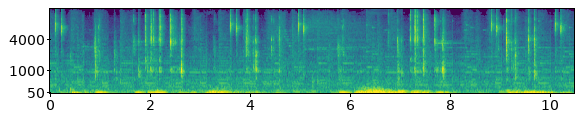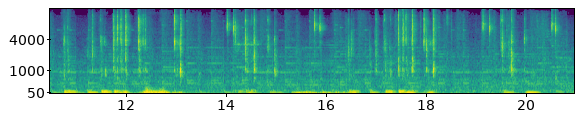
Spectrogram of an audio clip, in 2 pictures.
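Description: Computer keyboard keys and mouse buttons clicking in irregular bursts, with dull low thumps under the clicks, as keyboard shortcuts and values are entered.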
